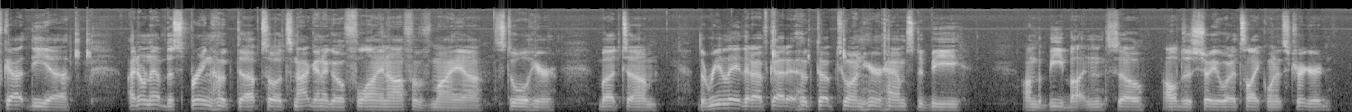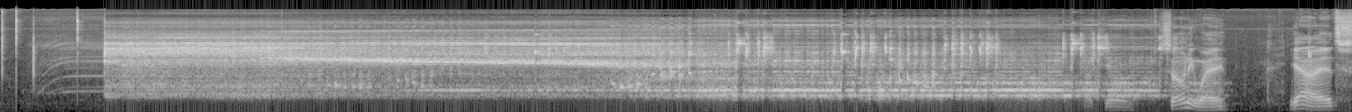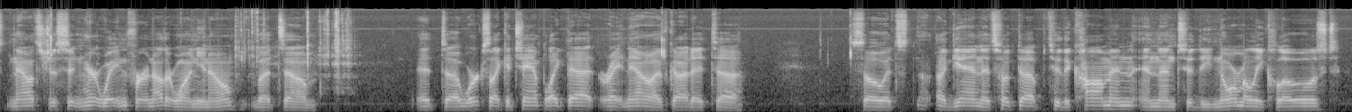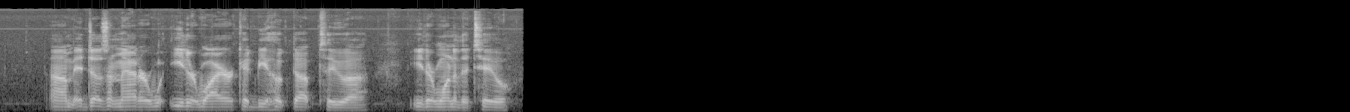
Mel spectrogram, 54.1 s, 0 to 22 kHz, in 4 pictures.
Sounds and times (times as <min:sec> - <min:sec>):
Speech: 0:00.0 - 0:13.4, 0:24.6 - 0:25.8, 0:26.4 - 0:30.2, 0:31.2 - 0:34.5, 0:35.6 - 0:45.8.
